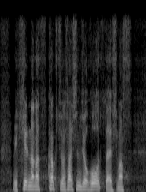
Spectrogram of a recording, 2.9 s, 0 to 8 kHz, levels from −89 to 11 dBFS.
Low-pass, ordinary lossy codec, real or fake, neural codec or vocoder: 7.2 kHz; none; fake; codec, 32 kHz, 1.9 kbps, SNAC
